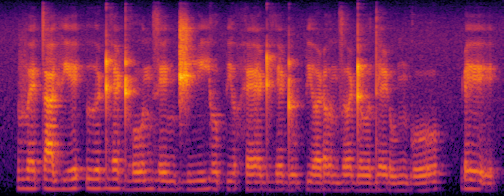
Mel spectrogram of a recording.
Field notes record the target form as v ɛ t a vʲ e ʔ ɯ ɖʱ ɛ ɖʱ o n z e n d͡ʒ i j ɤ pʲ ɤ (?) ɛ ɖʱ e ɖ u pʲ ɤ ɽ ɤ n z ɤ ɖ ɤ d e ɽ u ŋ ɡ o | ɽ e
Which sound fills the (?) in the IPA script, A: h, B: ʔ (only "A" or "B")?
A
